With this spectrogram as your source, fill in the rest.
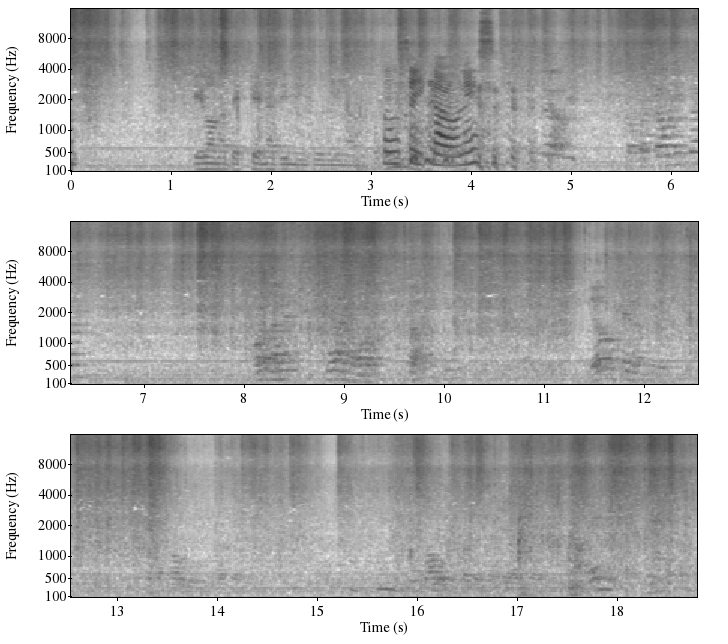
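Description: Aluminium foil crinkles and rustles as hands fold and press it.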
